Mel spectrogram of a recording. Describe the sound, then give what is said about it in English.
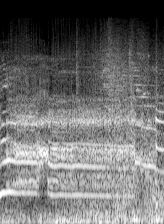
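A man lets out a long, sustained scream at steady pitch, loud, holding for about two seconds over a rumbling background of noise: the classic Tobey scream in a Spider-Man film scene. “We get the classic Tobey scream.”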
